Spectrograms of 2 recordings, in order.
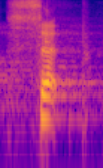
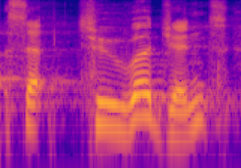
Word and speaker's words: Septuagint: with the seent and then it gives you the various pronunciations so um let's go through them they are seent and uh septent uh oh no so where you've got the the little stroke is where the stress syllable is going to be uh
